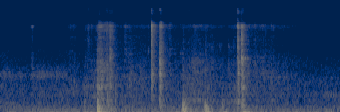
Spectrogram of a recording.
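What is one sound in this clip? Metal parts clank and rattle as they are handled.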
